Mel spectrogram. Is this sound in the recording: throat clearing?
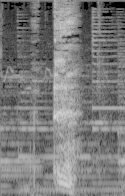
yes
